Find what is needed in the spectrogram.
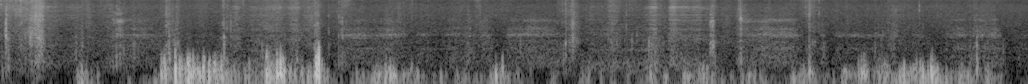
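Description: Footsteps on sandstone slickrock and grit: irregular scuffs and knocks, busiest about two to three seconds in, with a sharp knock, and again near the end.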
